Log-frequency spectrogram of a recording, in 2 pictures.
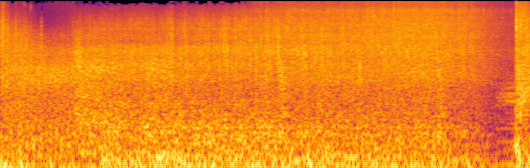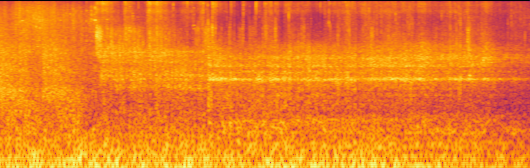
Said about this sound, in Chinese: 放炮喽！放炮喽！ 起炮！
